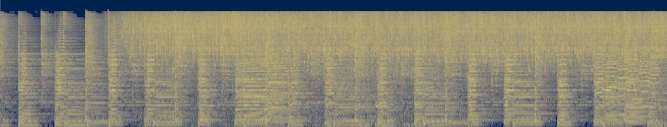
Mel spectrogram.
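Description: Background music with a beat, over pork slabs deep-frying in hot oil with a steady sizzle.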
